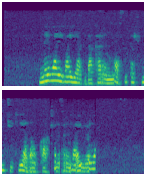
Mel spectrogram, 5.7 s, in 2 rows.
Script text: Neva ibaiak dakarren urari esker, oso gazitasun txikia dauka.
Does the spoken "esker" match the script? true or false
false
